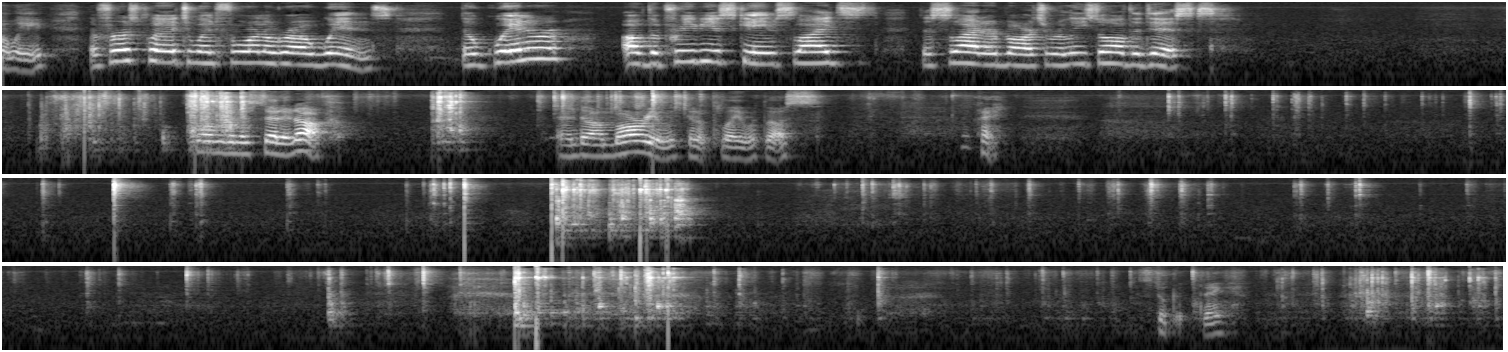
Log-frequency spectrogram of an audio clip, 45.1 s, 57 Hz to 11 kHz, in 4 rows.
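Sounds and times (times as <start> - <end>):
plastic parts clicking and clattering: 11.6 - 13.3, 14.5 - 16.6, 20.0 - 27.8, 28.8 - 45.0
plastic parts rattling: 11.6 - 13.3, 14.5 - 16.6, 20.0 - 25.0, 25.6 - 27.8, 28.8 - 32.9, 33.5 - 45.0.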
